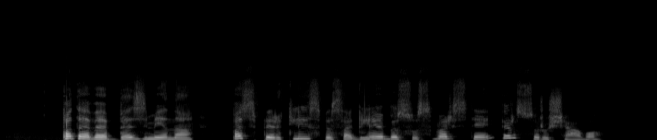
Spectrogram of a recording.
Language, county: Lithuanian, Kaunas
